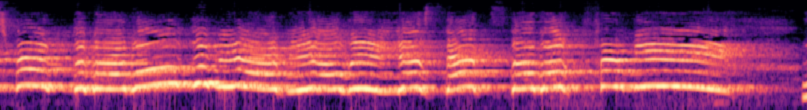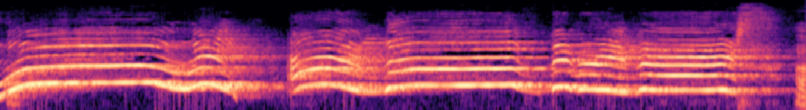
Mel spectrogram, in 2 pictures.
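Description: A very high, squeaky voice singing a short 'memory verse' jingle, its pitch swooping up and down in quick phrases, with a brief break about four seconds in.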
